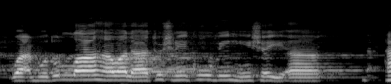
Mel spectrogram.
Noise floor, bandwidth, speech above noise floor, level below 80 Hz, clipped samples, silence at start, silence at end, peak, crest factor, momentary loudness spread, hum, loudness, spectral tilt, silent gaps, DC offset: -42 dBFS; 7.6 kHz; 24 dB; -82 dBFS; under 0.1%; 0.1 s; 0 s; -2 dBFS; 16 dB; 14 LU; none; -18 LUFS; -5.5 dB/octave; none; under 0.1%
